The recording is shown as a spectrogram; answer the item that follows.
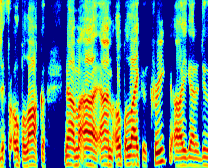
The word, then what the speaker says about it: Opelika Creek: Now, I'm Opelika Creek. All you got to do is hit that @ button. O P is a paw, ELIKA CREEK. Opelika Creek.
